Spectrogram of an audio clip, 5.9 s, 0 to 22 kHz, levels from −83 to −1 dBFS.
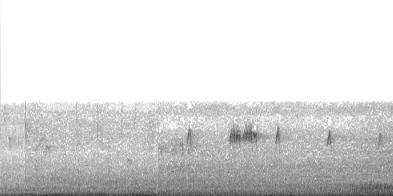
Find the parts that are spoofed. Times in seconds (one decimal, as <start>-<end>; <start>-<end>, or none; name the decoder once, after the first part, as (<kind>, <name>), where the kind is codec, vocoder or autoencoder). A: none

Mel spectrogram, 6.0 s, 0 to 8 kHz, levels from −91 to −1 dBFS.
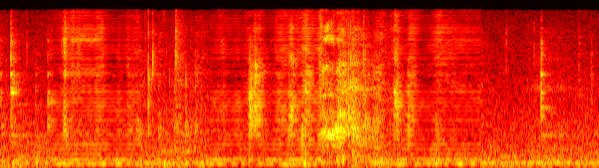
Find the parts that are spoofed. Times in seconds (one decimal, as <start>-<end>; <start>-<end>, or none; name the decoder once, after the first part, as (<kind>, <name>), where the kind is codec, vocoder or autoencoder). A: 0.5-1.4 (vocoder, HiFi-GAN); 2.1-3.2; 3.9-4.8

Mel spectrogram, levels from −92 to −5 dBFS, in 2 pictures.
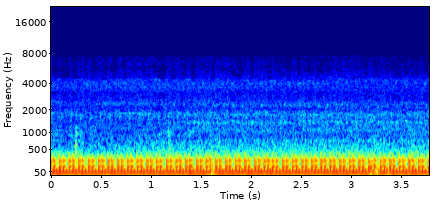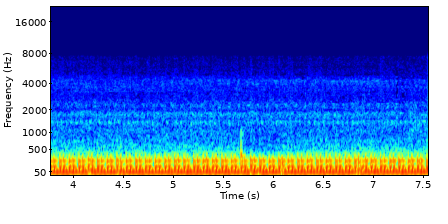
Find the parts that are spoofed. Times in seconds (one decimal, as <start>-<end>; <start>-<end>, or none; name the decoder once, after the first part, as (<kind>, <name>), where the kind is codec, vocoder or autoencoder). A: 1.4-2.2 (vocoder, BigVGAN v2); 3.2-6.9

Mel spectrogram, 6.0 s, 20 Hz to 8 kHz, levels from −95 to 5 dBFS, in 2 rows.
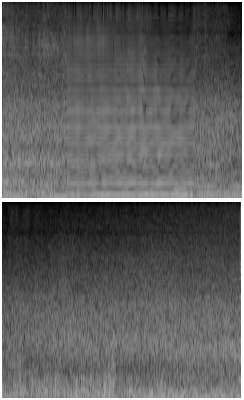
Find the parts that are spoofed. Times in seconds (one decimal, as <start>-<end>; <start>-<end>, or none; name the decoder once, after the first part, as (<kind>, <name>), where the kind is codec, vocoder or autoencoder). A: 0.8-2.4 (vocoder, BigVGAN v2)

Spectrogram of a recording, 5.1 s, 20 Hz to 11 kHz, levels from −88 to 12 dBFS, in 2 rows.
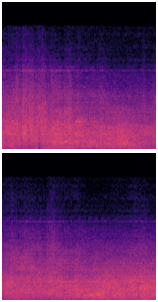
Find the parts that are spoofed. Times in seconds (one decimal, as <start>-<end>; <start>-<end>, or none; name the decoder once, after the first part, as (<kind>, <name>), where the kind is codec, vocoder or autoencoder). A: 0.0-5.1 (codec, SNAC)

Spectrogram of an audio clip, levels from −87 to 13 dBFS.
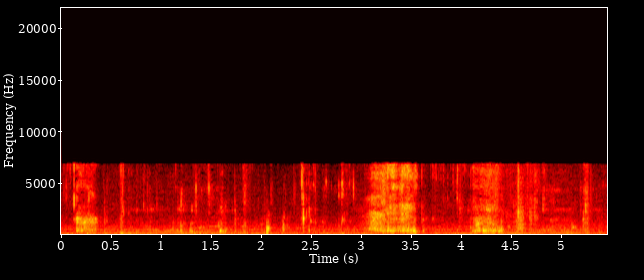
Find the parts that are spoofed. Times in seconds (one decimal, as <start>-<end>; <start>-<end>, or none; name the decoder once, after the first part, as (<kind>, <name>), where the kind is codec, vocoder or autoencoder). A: none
